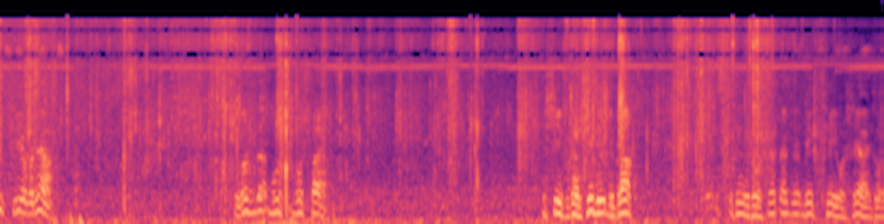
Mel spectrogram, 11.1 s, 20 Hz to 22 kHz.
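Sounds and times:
footsteps in dry grass: 0:00.0 - 0:10.8.

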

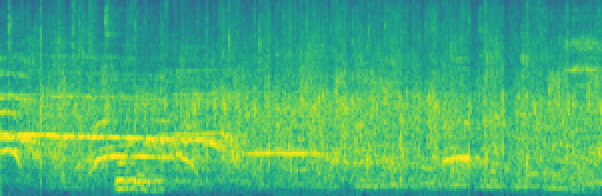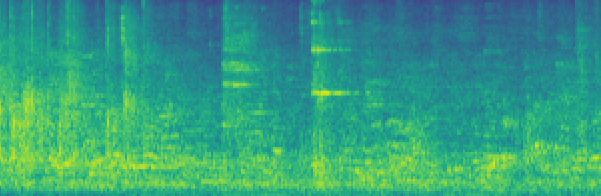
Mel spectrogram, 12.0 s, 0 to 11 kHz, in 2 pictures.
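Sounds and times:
crowd chatter: 0:00.0 - 0:12.0
glassware clinking: 0:08.2 - 0:09.7.

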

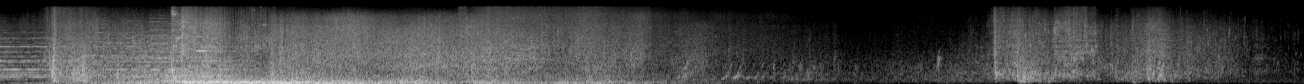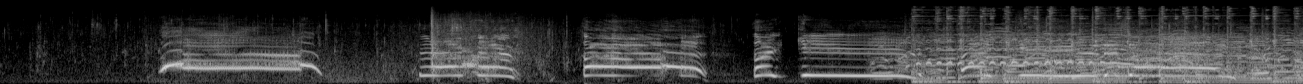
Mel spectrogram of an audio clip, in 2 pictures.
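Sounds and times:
water splash: 0:00.2 - 0:14.6, 0:16.3 - 0:18.9
underwater explosion boom: 0:00.5 - 0:06.9.

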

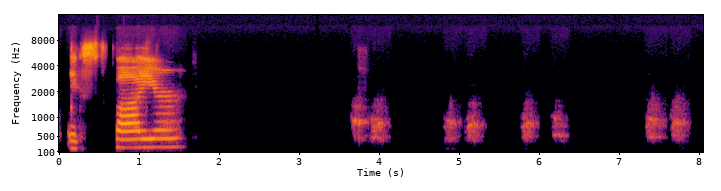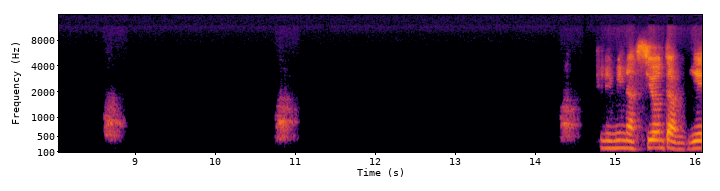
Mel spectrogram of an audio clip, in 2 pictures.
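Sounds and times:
dog barking: 0:03.7 - 0:04.2, 0:04.8 - 0:06.4, 0:07.3 - 0:08.0, 0:08.6 - 0:09.0, 0:10.8 - 0:11.1, 0:14.3 - 0:14.6.

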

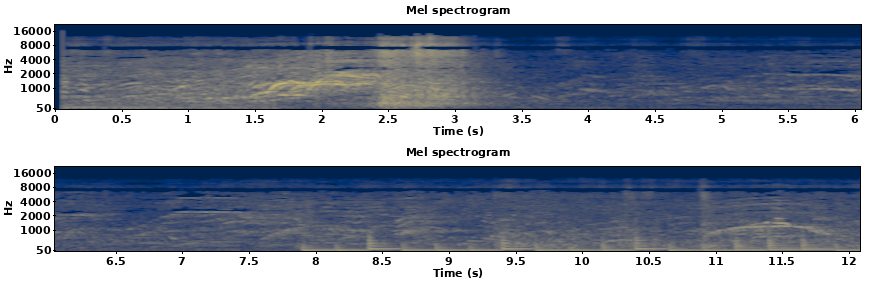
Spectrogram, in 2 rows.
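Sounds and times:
crowd talking and calling out: 0:00.1 - 0:12.0
loud crash of bleachers collapsing: 0:01.9 - 0:03.5.

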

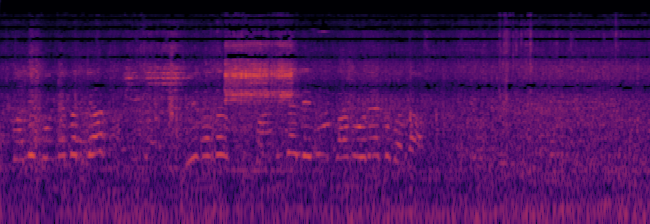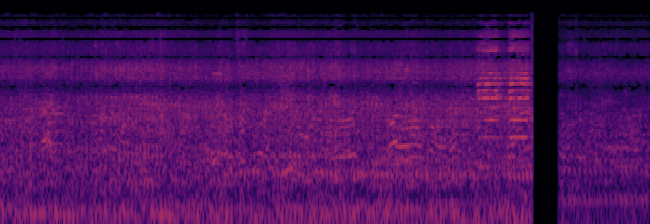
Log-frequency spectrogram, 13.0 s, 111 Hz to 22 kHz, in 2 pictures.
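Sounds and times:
street background noise: 0:00.0 - 0:13.0
vehicle horn tooting: 0:11.2 - 0:11.8.

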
